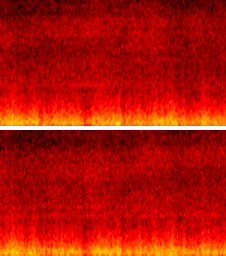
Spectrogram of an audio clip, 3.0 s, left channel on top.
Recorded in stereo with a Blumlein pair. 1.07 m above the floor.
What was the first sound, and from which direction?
Only background noise.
